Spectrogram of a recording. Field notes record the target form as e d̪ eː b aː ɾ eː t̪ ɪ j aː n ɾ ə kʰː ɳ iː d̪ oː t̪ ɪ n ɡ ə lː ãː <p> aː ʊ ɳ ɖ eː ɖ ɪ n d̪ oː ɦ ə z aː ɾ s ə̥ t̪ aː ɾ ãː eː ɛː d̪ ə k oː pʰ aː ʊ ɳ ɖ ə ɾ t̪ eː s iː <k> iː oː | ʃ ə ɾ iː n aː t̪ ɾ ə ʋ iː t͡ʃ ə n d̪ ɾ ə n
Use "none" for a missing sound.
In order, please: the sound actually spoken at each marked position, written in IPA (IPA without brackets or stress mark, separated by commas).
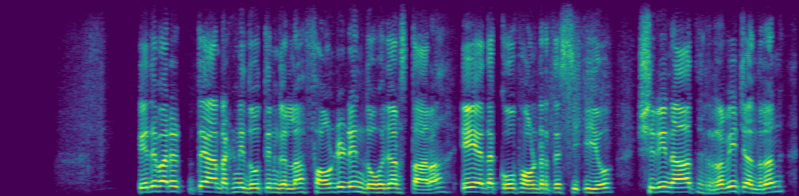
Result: pʰ, ʔ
